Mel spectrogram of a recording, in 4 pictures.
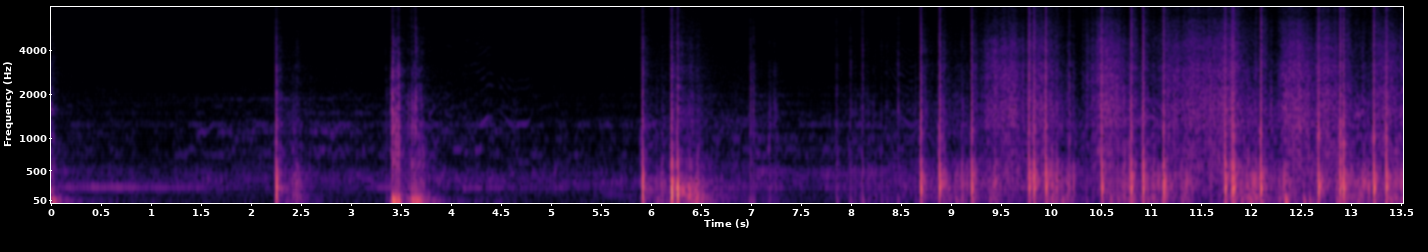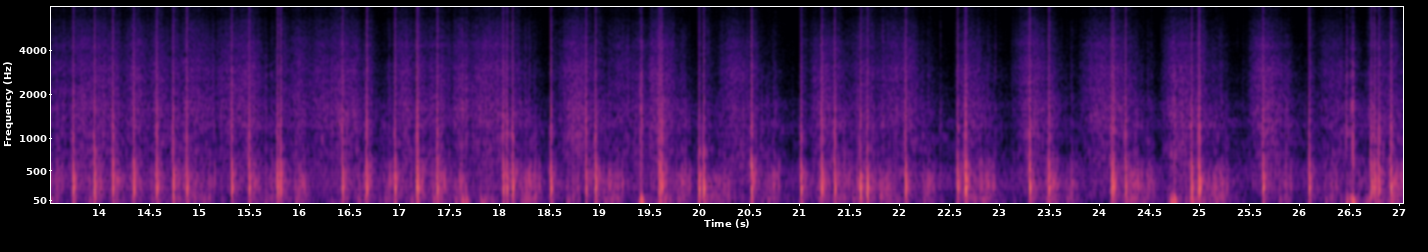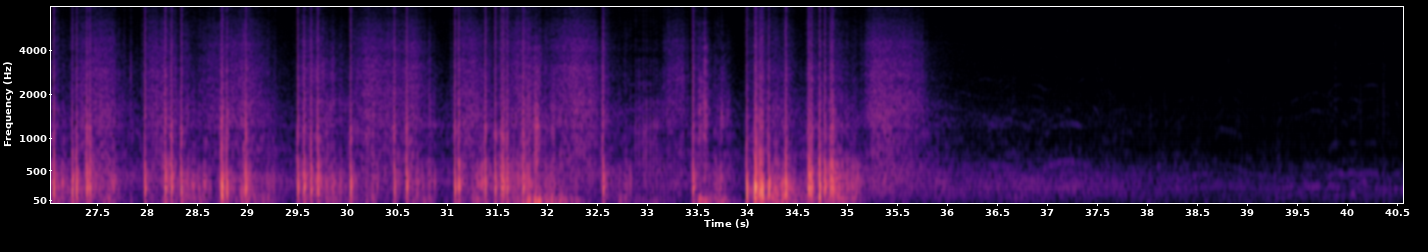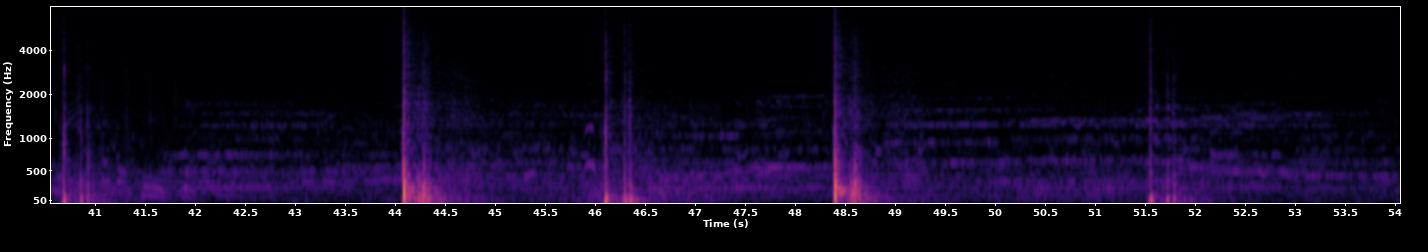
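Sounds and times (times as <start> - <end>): fireworks bangs and crackles: 2.2 - 2.6, 3.4 - 3.9, 5.9 - 38.6, 40.4 - 41.4, 44.0 - 44.6, 46.1 - 46.6, 48.4 - 49.0, 51.5 - 52.0.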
